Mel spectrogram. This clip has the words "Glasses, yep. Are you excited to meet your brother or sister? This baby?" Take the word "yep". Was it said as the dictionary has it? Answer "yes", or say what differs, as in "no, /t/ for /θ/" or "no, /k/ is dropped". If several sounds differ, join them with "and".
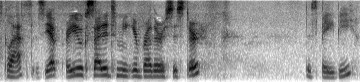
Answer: yes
